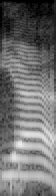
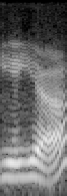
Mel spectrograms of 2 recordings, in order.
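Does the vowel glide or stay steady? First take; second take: steady; glide. First: The vowel stays a single steady eh. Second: The vowel glides from eh toward a schwa. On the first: This is how local speakers usually say it. "நம்மளோட ப்ரொனன்சியேஷனுக்கு" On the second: This is how native speakers say it. "Actual pronunciation is ஏய"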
